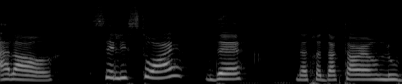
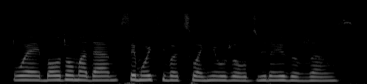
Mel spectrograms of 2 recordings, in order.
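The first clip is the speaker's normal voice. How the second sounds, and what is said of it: Imitates another person's voice. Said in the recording (French): “c'est mon imitation de Lou obligatoire”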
